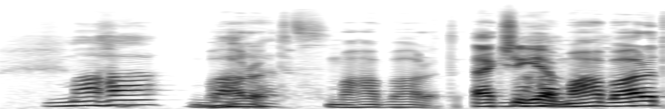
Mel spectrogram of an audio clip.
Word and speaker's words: Mahabharata: bat Mahabharat actually yeah Mahabharat would be the right one and Mahabharata would be the the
